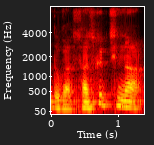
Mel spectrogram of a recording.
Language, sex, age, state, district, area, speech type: Manipuri, male, 60+, Manipur, Tengnoupal, rural, spontaneous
